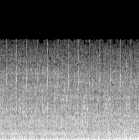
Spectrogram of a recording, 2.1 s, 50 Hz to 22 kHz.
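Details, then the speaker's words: DeLorean VIN 2727 twin-turbo, chargecooled engine the day after it first ran following a heads, cams, valves, chargecooler and turbo rebuild; crisp even ticking over a smooth idle. Normal batch-fired injectors, all six squirting every two revolutions. "That main ticking that you can hear there is actually the injectors, because it runs batch fired injection as the original Renault did, and that tick tick tick tick tick tick tick tick, that's it firing every period."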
